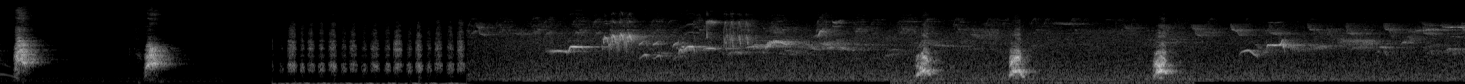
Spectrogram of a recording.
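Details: Playful dogs romping on a green meadow in nature. Two barks ring out first, then a buzzing interval, and later several clipped barks spaced about a second apart over steady background hiss and bird chirping.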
